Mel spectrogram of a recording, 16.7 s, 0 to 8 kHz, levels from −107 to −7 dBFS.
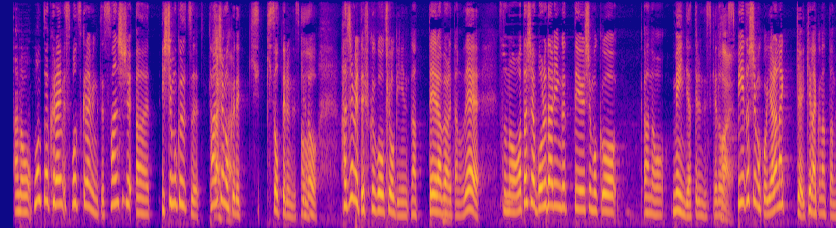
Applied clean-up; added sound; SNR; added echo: neural mask model DeepFilterNet 3.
